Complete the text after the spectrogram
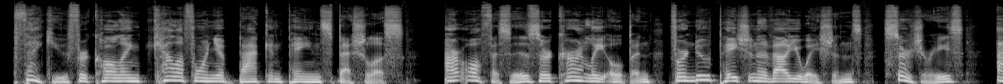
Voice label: IVR

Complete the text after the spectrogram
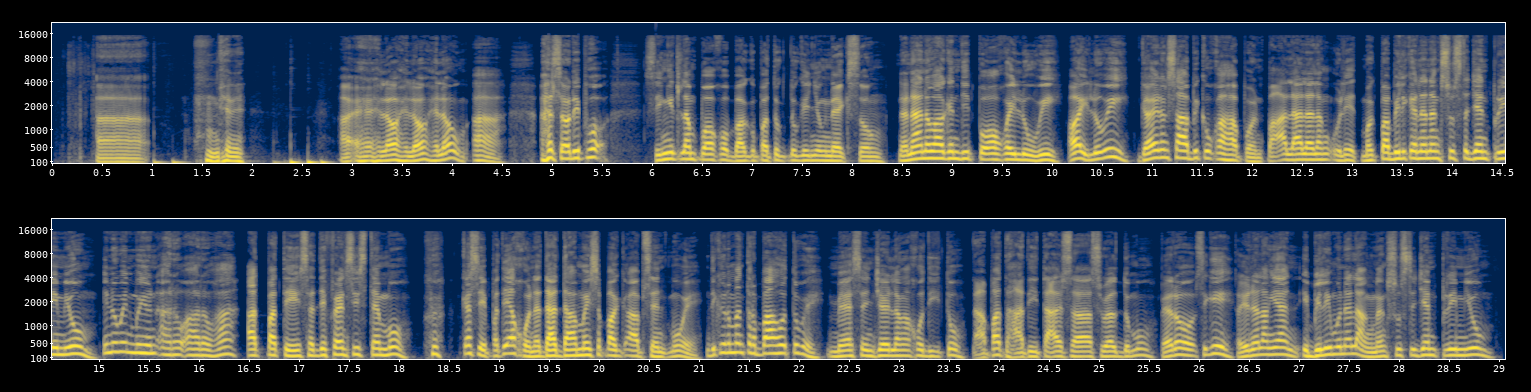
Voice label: Character Voice

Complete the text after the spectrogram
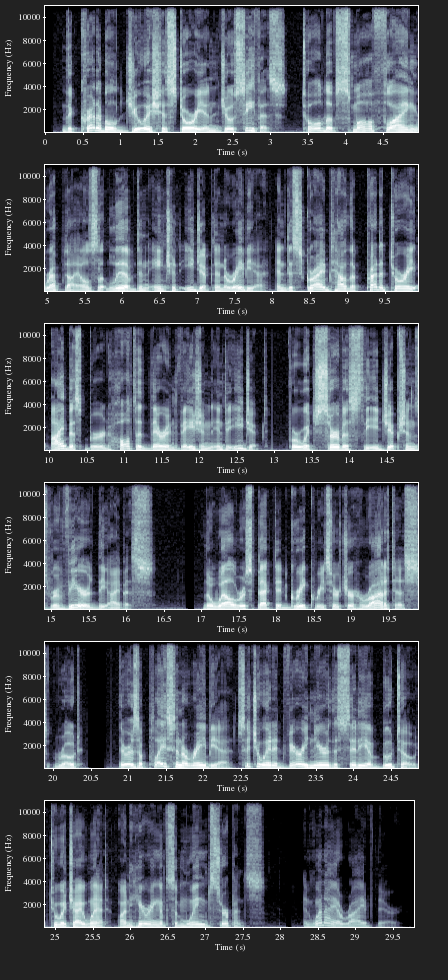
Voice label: Documentary narration

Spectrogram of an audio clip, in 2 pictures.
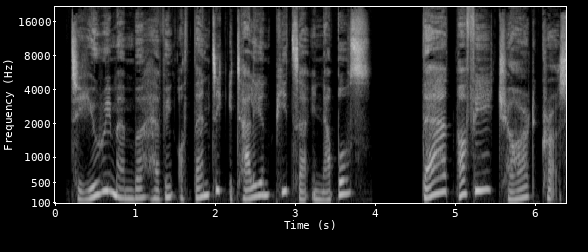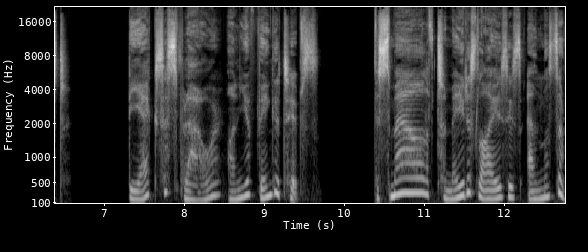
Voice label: Intimate Sweet Food Travel

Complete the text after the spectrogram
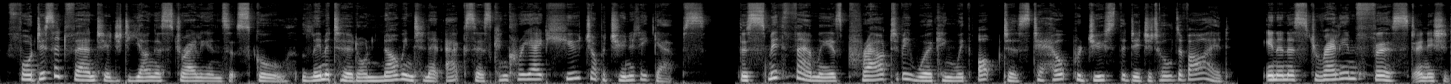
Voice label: Studio

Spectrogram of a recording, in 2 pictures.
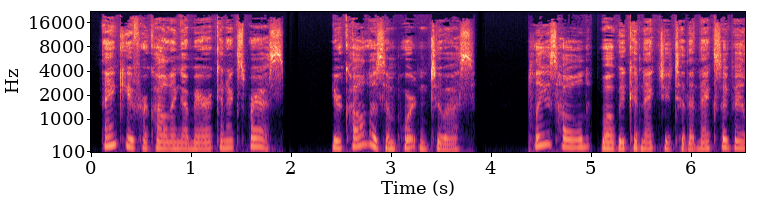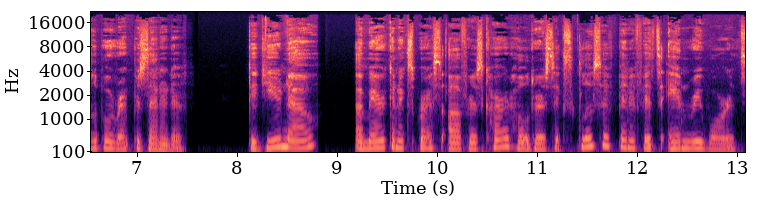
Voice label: Telephone System

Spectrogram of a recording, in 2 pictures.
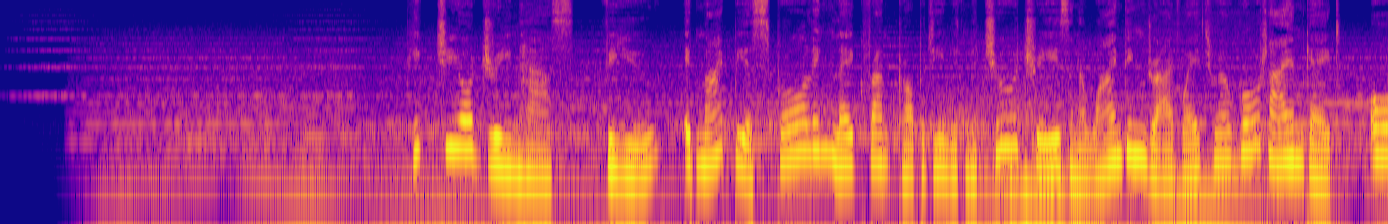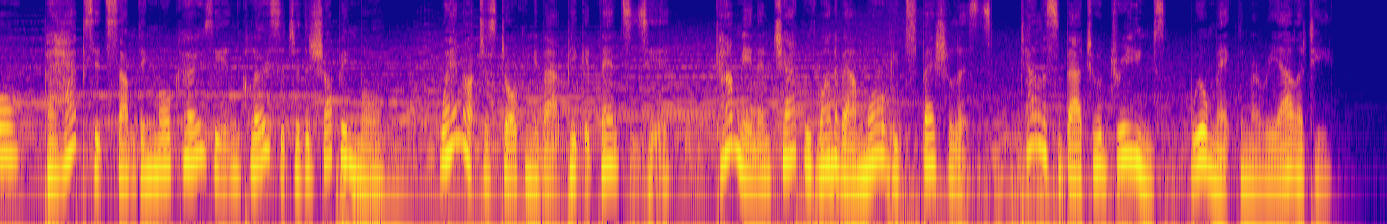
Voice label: TV Radio Mortgage Specialists Advertisement

